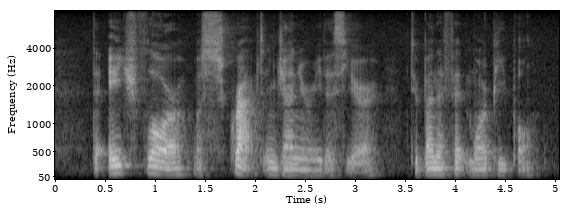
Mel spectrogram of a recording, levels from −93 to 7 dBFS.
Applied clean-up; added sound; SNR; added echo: none; none; none; none.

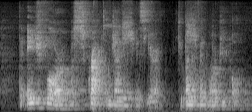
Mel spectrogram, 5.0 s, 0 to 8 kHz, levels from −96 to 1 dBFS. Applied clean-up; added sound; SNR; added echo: neural separator model SepFormer DNS4.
